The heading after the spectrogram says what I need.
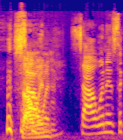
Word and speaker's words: Samhain: Sam, which we're mispronouncing apparently. First of all, it's a mispronunciation, and second of all, he wasn't a god. It's a holiday. Right. It's Okay. Samhain. Samhain. Samhain is the correct pronunciation, and it's this season.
